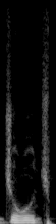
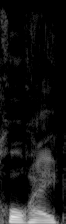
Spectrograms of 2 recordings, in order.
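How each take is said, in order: First: The name sounds like the English name George. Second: The name sounds like the Spanish name Jorge. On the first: This is the speaker's habitual way. The speaker calls it wrong. "I say George" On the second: This is the proper way. The speaker calls it right. "the proper way to say it is Jorge"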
